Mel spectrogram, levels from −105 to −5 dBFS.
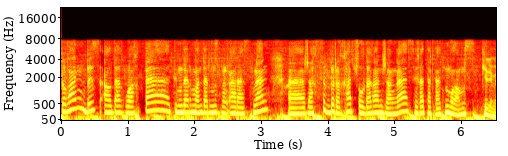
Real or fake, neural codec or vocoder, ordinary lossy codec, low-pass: fake; codec, 16 kHz, 16 kbps, FreqCodec, smaller model; none; none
